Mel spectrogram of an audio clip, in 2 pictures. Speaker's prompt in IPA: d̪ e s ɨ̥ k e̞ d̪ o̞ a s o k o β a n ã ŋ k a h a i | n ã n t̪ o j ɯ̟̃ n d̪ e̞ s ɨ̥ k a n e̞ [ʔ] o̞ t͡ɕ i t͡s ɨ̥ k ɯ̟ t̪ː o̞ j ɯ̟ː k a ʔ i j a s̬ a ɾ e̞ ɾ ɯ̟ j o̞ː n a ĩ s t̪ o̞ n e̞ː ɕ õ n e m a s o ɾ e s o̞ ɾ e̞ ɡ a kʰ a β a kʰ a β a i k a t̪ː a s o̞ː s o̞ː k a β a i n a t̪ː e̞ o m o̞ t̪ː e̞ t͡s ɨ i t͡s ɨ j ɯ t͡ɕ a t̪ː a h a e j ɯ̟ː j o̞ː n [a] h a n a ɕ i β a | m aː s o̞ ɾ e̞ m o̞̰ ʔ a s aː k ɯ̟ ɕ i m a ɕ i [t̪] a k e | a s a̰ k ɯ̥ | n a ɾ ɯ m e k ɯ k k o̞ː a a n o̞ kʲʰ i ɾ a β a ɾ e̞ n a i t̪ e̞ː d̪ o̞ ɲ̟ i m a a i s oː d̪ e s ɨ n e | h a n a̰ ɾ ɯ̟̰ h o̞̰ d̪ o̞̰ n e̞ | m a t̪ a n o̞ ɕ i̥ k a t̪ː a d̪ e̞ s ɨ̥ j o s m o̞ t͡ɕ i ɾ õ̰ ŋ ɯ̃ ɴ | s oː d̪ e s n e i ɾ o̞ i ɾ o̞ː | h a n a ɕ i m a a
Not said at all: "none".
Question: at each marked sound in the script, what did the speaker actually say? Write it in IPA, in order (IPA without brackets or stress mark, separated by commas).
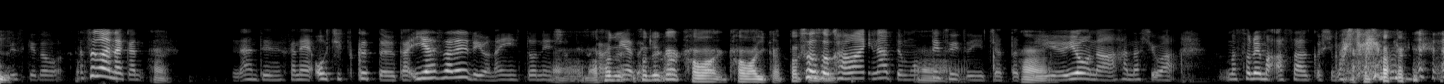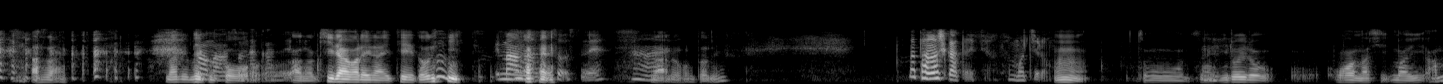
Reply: ʔ, a, t̪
